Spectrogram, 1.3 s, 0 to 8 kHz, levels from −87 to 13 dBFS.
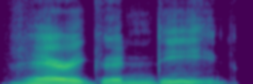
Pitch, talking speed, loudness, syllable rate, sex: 125 Hz, 140 wpm, -19 LUFS, 4.6 syllables/s, female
